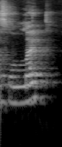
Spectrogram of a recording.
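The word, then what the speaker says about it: صليت: হচ্ছে আমি নামাজ পড়েছিলাম যেহেতু আঞ্চলিকতায় বা একটা বাক্যের শেষে বা শব্দের শেষে যে ইয়ে থাকে হরফ থাকে আর এটার উপরে যে হারাকাত আছে এগুলা পড়তে হবে না সুতরাং এটা যদি আপনারা হারাকাত ছাড়া উচ্চারণ করেন তাহলে মানে কখনো কাউকে যদি প্রশ্ন করেন সল্লাইত মানে হচ্ছে তুমি নামাজ পড়েছিলে আর যদি নিজের জন্য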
